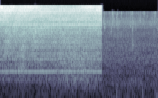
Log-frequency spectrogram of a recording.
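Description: A pressure washer sprays water with a loud, steady hiss.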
